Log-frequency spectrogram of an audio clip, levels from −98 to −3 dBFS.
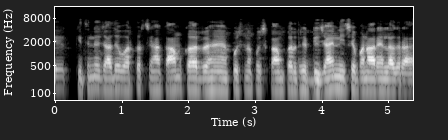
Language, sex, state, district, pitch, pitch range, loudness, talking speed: Hindi, male, Uttar Pradesh, Muzaffarnagar, 120 Hz, 115-125 Hz, -20 LUFS, 245 wpm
